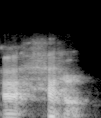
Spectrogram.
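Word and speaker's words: a hathair: about saying her father, we would say a hatter. That H there is telling the listener that you're talking about a woman's father.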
